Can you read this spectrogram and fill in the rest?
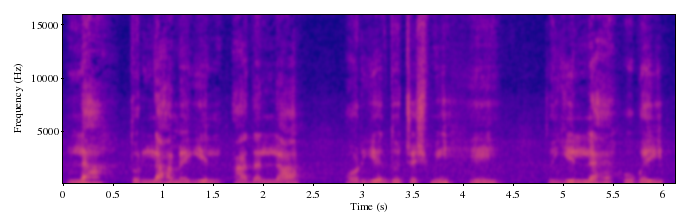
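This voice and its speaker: A woman's voice: mid-range voice, takes it slowly, dark tone, a little hiss or hum, rough recording. A woman teaching how to write Urdu letters, patiently naming each letter and dot as she writes. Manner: patient, repeats letter names while writing. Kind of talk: slow step-by-step writing lesson.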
